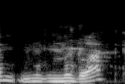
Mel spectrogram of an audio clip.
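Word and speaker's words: Mgła: Recently, I've been into Dark Throne, Mayhem, Mgla. – Yeah, Mayhem. – If I pronounce it correctly. And I also got Mgla from Russia. Yeah, Mgla, M-G-L-A, Mgla, Polish.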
